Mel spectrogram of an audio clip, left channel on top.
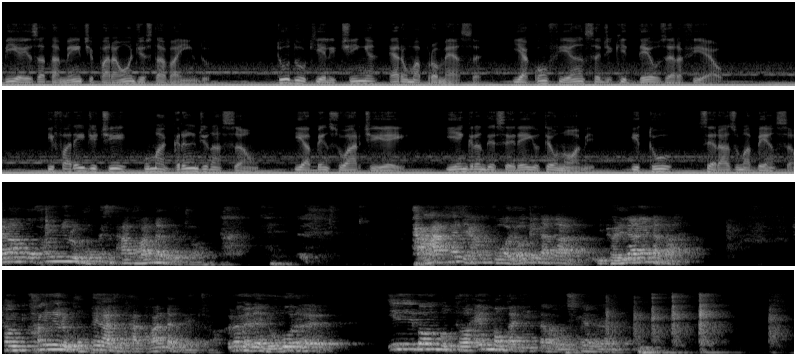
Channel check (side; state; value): both; different; correlation 0.00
